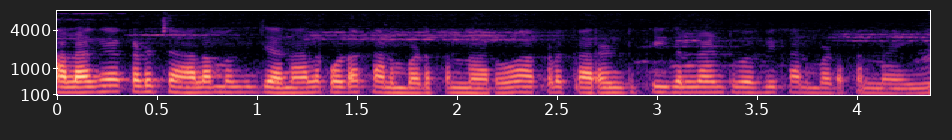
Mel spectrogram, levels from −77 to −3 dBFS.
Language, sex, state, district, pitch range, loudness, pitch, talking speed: Telugu, female, Andhra Pradesh, Sri Satya Sai, 175-185 Hz, -20 LUFS, 185 Hz, 165 wpm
